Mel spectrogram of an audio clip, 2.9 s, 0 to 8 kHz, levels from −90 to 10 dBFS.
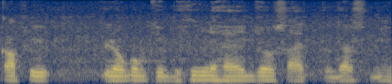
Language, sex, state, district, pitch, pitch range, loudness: Hindi, male, Madhya Pradesh, Umaria, 100 Hz, 95-105 Hz, -21 LUFS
